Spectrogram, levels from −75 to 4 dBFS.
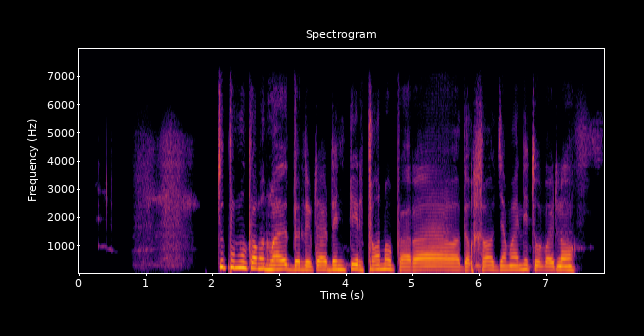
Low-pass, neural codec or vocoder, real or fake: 7.2 kHz; codec, 16 kHz, 1 kbps, X-Codec, HuBERT features, trained on balanced general audio; fake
